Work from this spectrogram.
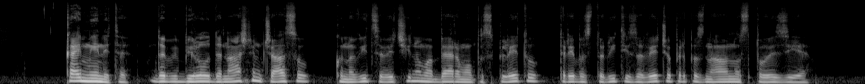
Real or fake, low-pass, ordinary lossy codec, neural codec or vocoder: real; 19.8 kHz; none; none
